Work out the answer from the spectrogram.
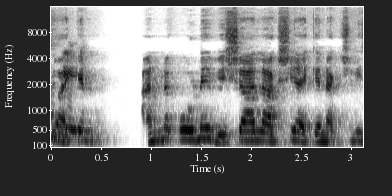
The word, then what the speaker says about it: Vishalakshi: So I can Annapurne Vishalakshi, I can actually say happily, no? I don't have to say Visalakshi. No. Visha is the correct one.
